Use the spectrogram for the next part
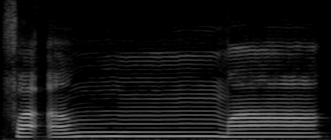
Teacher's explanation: فا میں ہمز ہے اور فتح کی حرکت ہے، فا پہ 1 کاؤنٹ ادائیگی ہوگی، حمزہ کے اوپر فتح 1 کاؤنٹ ادائیگی ہوگی، میم مشدد ہے، غنہ ہوگا 2 حرکت کے برابر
